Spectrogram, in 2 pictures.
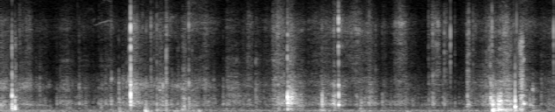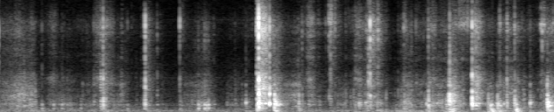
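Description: Plastic toy packaging crinkling and clicking as hands work a toy train out of its box tray, in irregular rustles and clicks, the loudest a sharp snap about eight seconds in.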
